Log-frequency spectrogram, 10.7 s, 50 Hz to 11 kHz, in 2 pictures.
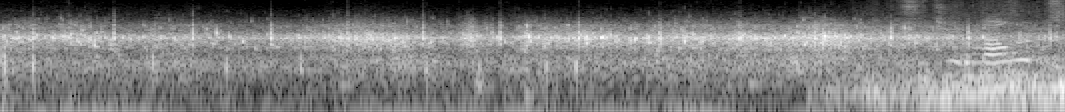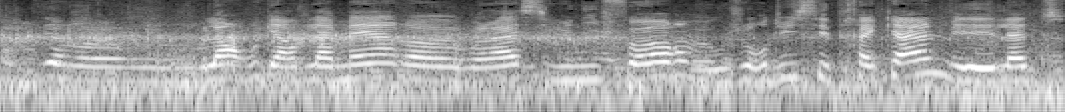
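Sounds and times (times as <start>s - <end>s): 
sperm whale clicks recorded underwater from two whales feeding at depth: 0.0s - 8.3s
speech: 5.0s - 10.6s.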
